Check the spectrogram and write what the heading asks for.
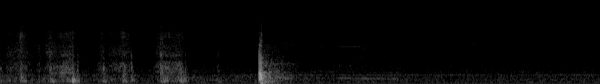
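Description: Soft handling noises on a homemade cardboard combination lock and one sharp knock about two and a half seconds in, then a quiet room.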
